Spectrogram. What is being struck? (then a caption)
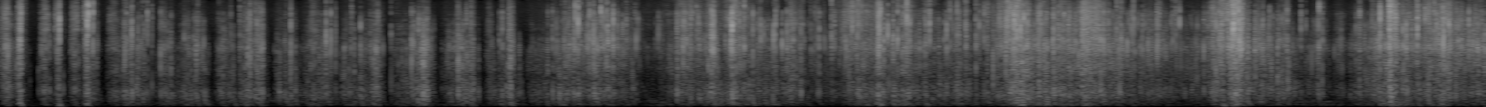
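Thin plastic shower cap. A thin, empty plastic shower cap with an elastic rim is squeezed and scrunched in a fist with fingertips and nails. It makes bright, crisp crinkling and crackling, in short choppy bursts at first, then a denser, more continuous rustle.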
